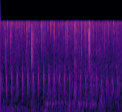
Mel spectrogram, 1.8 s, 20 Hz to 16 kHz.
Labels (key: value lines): label: biophony, rattle
recorder: SoundTrap 500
